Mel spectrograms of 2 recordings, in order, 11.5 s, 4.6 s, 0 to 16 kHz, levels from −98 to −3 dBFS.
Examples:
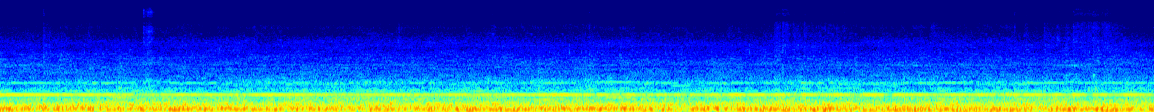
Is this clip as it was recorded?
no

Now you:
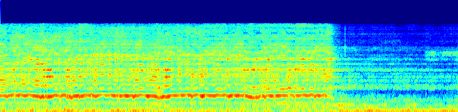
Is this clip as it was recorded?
no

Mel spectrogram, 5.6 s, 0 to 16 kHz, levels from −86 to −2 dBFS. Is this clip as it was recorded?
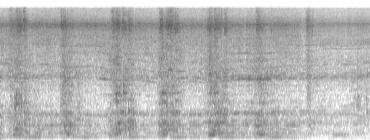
yes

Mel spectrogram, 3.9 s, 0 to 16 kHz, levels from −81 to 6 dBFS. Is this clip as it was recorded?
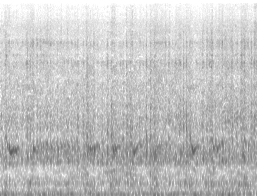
yes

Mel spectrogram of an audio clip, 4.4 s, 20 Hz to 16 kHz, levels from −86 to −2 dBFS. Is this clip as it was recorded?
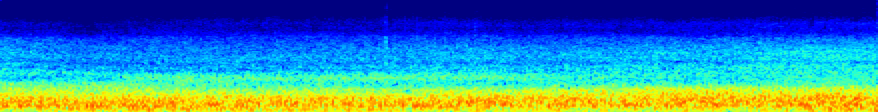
yes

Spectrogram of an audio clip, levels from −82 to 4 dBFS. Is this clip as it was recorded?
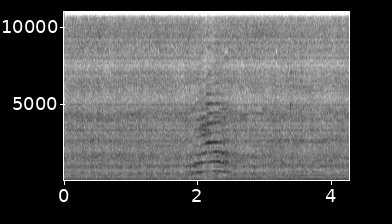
no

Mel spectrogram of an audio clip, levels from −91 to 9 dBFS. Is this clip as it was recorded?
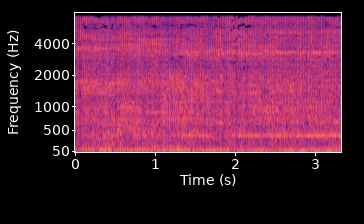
no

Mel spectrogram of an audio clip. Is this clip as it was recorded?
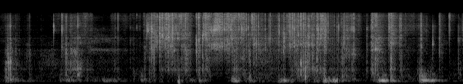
no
